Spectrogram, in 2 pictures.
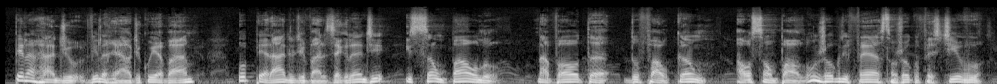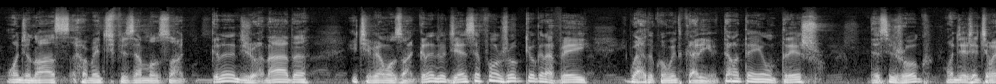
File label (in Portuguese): locução esportiva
